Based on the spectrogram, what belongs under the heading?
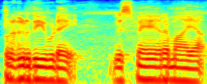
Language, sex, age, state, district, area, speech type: Malayalam, male, 30-45, Kerala, Kollam, rural, spontaneous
